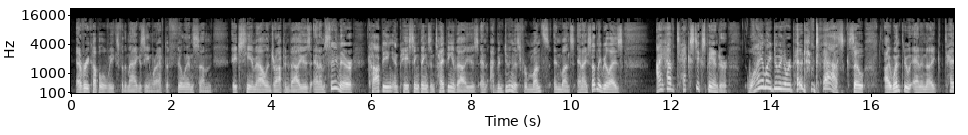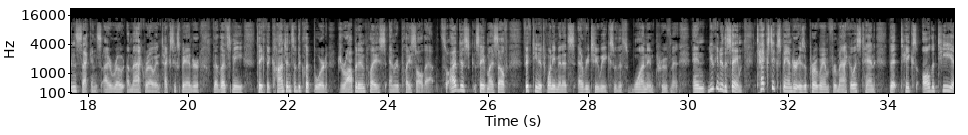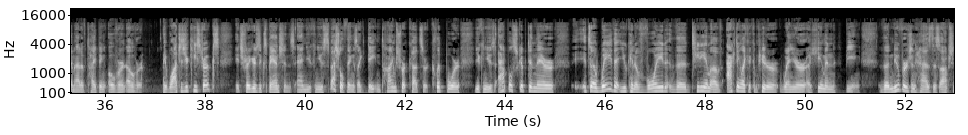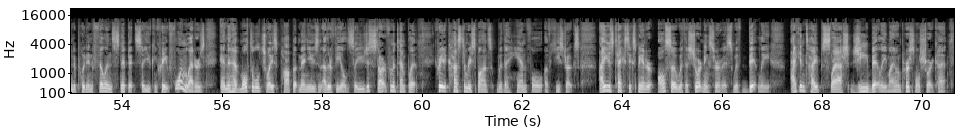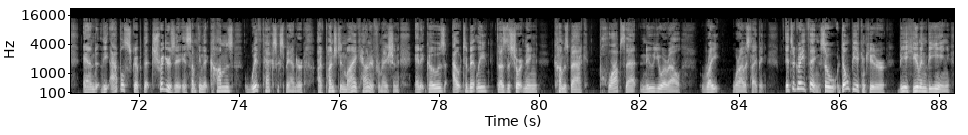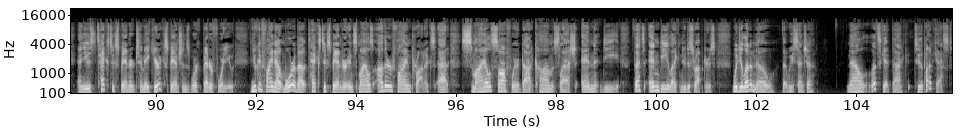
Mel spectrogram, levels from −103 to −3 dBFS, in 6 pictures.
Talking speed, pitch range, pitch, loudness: 195 wpm, 115-180 Hz, 140 Hz, -24 LUFS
